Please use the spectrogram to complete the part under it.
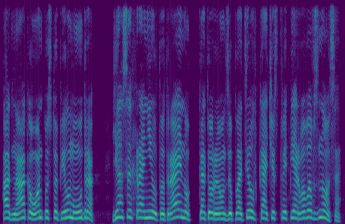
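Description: A man's voice: sits high, moderate pace, fairly bright tone, clean tone, no echo, clean studio sound, pitched above the performer's own voice. A man voicing an eager, naive male tourist who talks in a polite, earnest, chatty way.

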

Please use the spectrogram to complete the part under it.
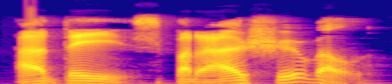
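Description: Brief: hulking grumbling brute, low and slow, voiced by a male narrator. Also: sing-song, no echo, muffled recording, exaggerated voice. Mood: gloomy. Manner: grumbling, blunt. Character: gruff hulking male giant henchman.

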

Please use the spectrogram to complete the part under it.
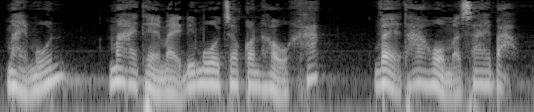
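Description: A man's voice: mid-range voice, expressive, fairly quick, mellow, breathy edge. A man voicing a cruel, middle-aged landlord's wife who screeches and scolds her servants. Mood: scolding.

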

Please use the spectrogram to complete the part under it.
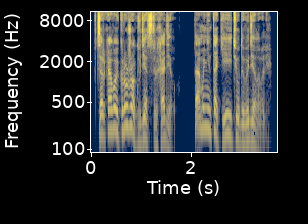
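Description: A man reading an audiobook voices a gruff adult man who teases and bosses a boy around. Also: fairly high pitch, big pitch swings, fast talker, mellow, no echo, studio quality. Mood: dry. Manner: gruff, mocking, bossy. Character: gruff grown man, teasing and dry-humoured.

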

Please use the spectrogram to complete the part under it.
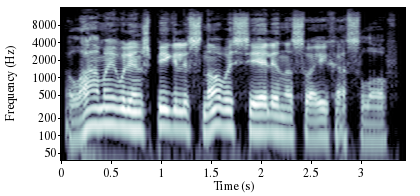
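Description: A man narrating a storybook in an expressive reading. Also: mid-range voice, a little slow, clean tone, no room sound. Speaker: audiobook narrator. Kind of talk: scripted narration.

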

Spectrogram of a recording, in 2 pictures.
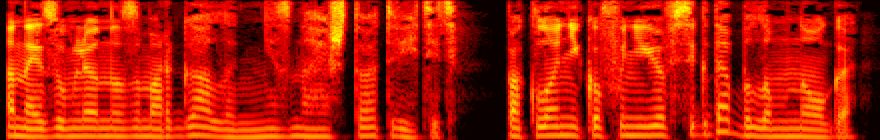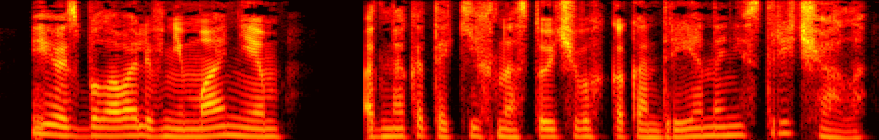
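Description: A woman reading a story aloud as narrator in an even, measured way. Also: sits low, no echo, clean studio sound. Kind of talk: audiobook narration.

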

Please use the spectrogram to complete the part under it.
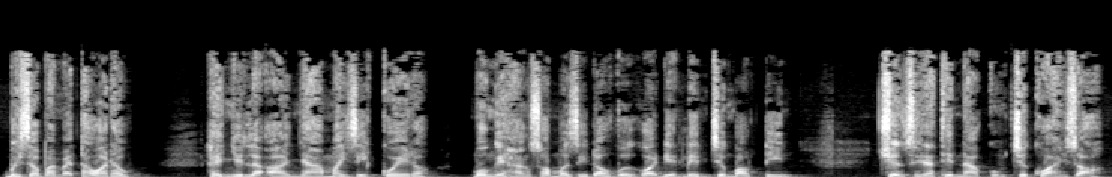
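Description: A man voicing an anxious young male friend who talks in a hurried, urgent way. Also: medium pitch, lively intonation, husky.

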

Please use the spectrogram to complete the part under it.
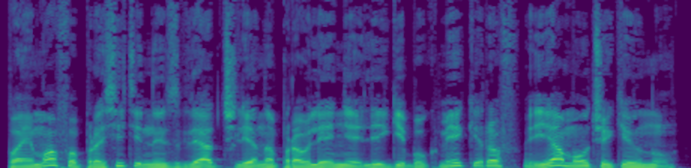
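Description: A man narrating a fantasy audiobook in first person with an expressive, lively reading. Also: mid-range voice, moderate pace, no room sound, clean studio sound.

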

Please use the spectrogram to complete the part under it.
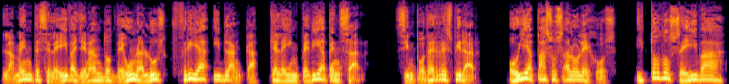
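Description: In clean studio sound with no room echo, a male narrator performs a fantasy audiobook with drama and expression. He speaks at medium pitch and a normal speed, reading from a script.

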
